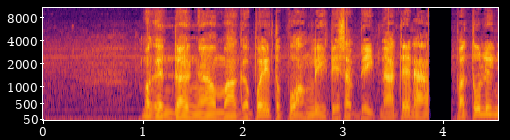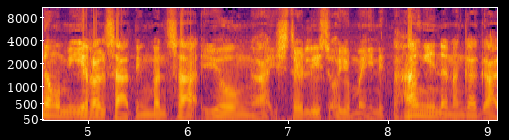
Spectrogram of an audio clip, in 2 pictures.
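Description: A man speaks briskly into a microphone, like a news presenter.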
